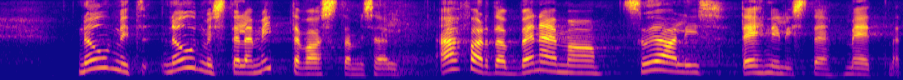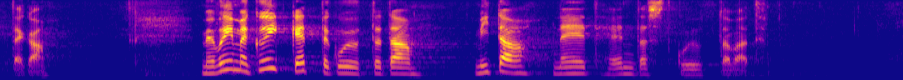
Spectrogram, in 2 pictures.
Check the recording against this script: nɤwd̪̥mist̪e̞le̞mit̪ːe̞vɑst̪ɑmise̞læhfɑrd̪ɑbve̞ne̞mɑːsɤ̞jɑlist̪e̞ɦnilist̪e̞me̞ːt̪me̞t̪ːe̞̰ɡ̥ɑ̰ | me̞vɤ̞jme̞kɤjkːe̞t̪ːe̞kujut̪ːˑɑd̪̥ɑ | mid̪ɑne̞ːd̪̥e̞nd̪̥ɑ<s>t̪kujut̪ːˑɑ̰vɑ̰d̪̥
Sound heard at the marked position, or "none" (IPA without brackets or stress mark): s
